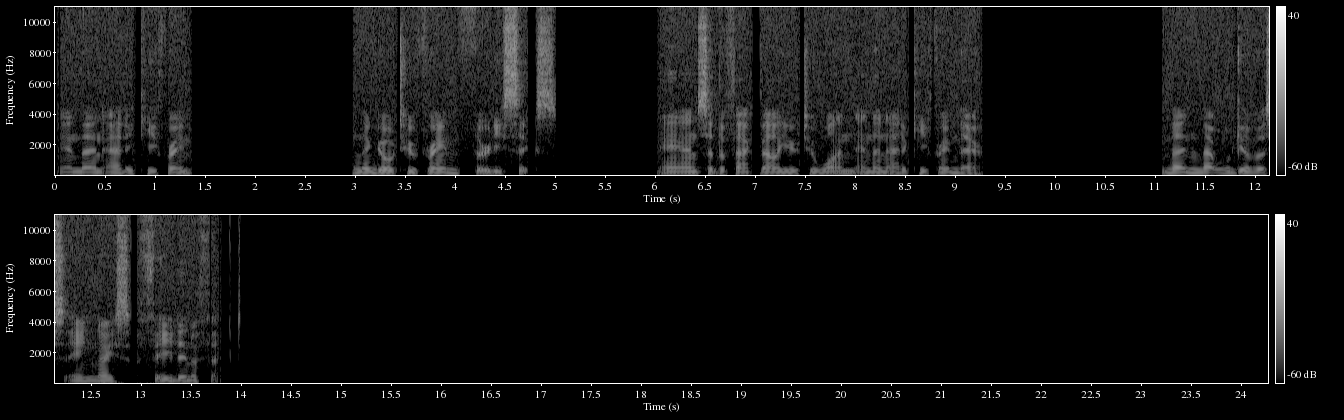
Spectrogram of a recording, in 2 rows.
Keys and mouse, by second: 0.2 i, 2.1-2.6 drag, 4.8 Right, 5.0 Right, 7.9 i, 10.6-12.4 Left, 13.0 shift+z, 13.9 Right, 14.4 Right, 14.7 Right, 14.9 Right, 15.1 Right, 15.5 Right, 15.9 Right, 16.3 Right, 16.5 Right, 16.7 Right, 17.0 Right, 17.3 Right, 17.7 Right, 17.9 Right, 18.1 Right, 18.7 z, 19.1 z, 20.7 ctrl+s.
